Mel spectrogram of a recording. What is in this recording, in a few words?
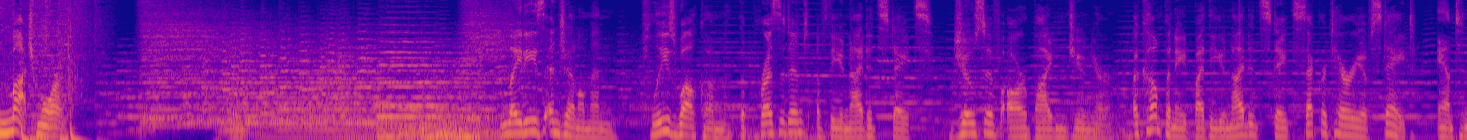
Live Event VOG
